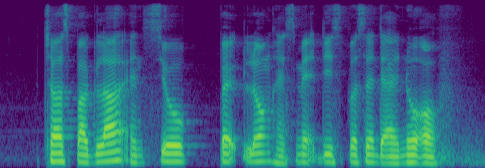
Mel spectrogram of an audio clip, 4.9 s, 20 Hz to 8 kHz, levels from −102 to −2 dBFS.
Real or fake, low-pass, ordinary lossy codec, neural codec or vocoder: real; 7.2 kHz; none; none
